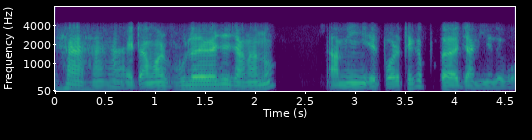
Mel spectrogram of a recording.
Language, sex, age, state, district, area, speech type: Bengali, male, 18-30, West Bengal, Howrah, urban, conversation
